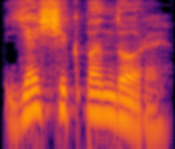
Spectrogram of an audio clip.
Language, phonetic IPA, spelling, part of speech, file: Russian, [ˈjæɕːɪk pɐnˈdorɨ], ящик Пандоры, noun, Ru-ящик Пандоры.ogg
- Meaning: Pandora's box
